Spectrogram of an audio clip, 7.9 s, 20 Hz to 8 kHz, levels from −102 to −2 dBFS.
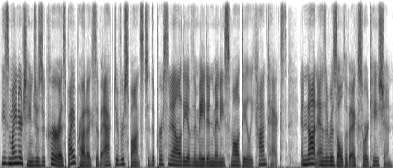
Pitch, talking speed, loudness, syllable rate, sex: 185 Hz, 215 wpm, -18 LUFS, 6.4 syllables/s, female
